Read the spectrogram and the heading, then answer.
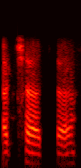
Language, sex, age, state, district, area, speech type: Urdu, male, 30-45, Bihar, Madhubani, rural, conversation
